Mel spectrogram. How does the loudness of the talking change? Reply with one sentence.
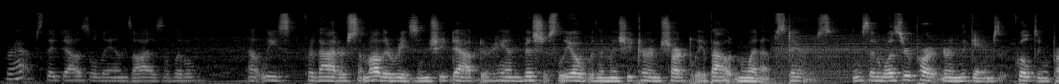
The loudness of the talking goes up.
